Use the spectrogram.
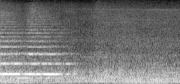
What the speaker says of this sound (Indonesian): Ini ada kereta api yang datang.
